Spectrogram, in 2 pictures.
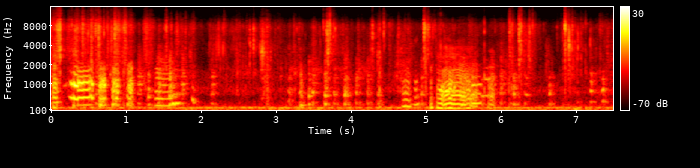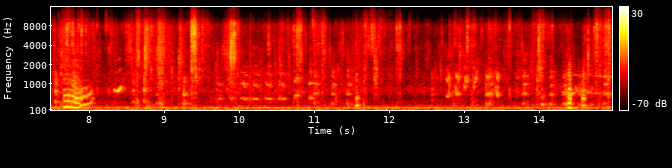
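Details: Backyard hens and roosters feeding on food scraps: soft, scattered clucks and low murmurs among constant crisp pecking and scratching clicks, with a brief louder burst of clucking near the middle.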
